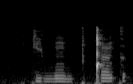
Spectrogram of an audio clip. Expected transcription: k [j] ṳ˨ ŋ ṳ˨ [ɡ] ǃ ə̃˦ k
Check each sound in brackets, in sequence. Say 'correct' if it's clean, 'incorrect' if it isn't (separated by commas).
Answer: correct, incorrect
